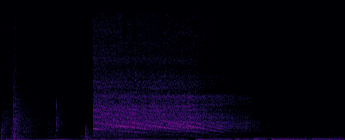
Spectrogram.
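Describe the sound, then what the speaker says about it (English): A second-hand screw shooter drives screws into boards during attic carpentry work on a traditional Japanese structure: a sharp whirring power-tool burst with a descending whine and steady motor hum, close and loud, with no talking. "Specialist board installers often use a dedicated screw shooter tool for this kind of work."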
